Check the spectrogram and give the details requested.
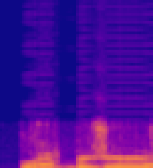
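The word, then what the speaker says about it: Lampe Berger: Yeah, that is pronounced, or sorry, spelt L-A-M-P-E and then B-E-R-G-E-R. And I, looking at it, I would say something different, but it's pronounced lamp Bergère, I guess. – I'm French, and lamp is lamp, like a light lamp.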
